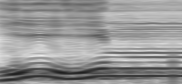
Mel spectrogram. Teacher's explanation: mim sukun bertemu ta dibaca jelas tanpa mendengung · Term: Idhar syafawi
